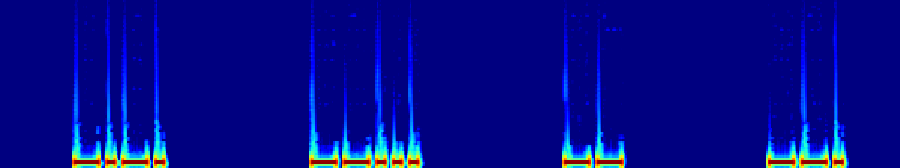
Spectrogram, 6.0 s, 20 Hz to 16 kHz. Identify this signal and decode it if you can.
Morse code, heard as a keyed tone, about 21 wpm, spaced as for 8 wpm, 700 Hz. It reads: C7MG
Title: USA Call Signs - 5 Characters - 6x Character Spacing - 22wpm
